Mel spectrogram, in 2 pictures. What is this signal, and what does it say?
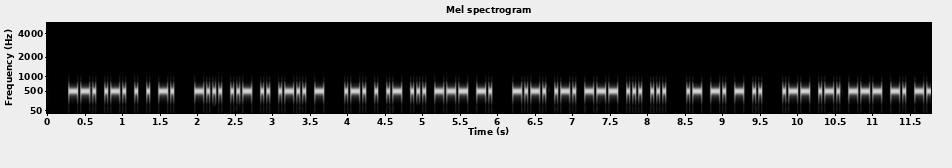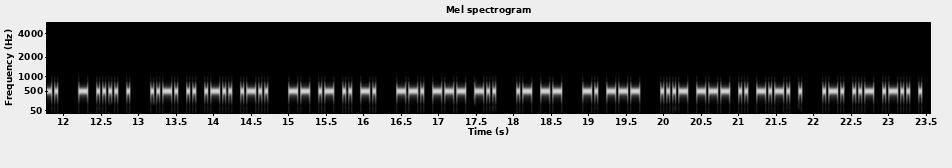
Morse code, heard as a keyed tone, about 30 wpm, 500 Hz. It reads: GREEN BUILT REASON CROSS ANTI WRONG THE FILL MAIN GOD AM NO VOICE RULE
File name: 632 Words 30WPM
